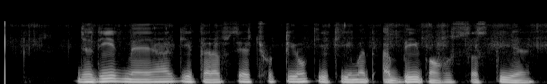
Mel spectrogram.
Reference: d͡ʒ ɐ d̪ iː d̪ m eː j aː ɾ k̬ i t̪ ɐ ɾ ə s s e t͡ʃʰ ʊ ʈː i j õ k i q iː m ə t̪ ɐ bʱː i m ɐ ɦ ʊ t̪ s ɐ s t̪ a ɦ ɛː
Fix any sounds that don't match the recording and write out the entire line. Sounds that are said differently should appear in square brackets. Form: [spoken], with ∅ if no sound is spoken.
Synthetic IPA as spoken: d͡ʒ ɐ d̪ iː d̪ m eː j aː ɾ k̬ i t̪ ɐ ɾ ə [f] s e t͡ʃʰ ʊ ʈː i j õ k i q iː m ə t̪ ɐ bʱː i [b] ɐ ɦ ʊ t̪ s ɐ s t̪ [i] ɦ ɛː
